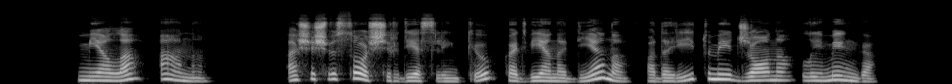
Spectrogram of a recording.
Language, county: Lithuanian, Klaipėda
